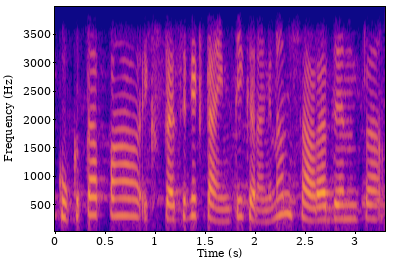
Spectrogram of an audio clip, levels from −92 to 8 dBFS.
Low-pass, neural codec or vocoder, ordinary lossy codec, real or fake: 3.6 kHz; none; Opus, 64 kbps; real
